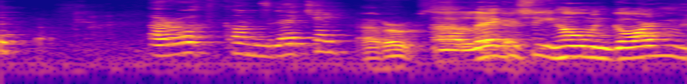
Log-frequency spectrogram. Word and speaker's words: Arroz con leche: Arroz con leche.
